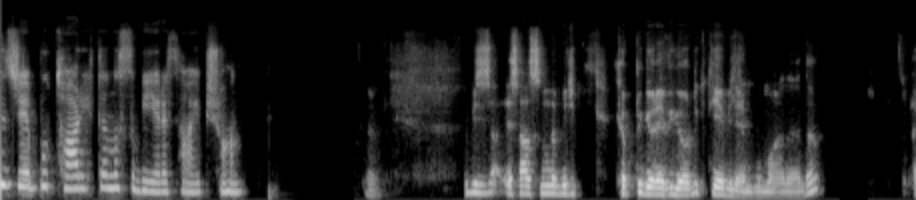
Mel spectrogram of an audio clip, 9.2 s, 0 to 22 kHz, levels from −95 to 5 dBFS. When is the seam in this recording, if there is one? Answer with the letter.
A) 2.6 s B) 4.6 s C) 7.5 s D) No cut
B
